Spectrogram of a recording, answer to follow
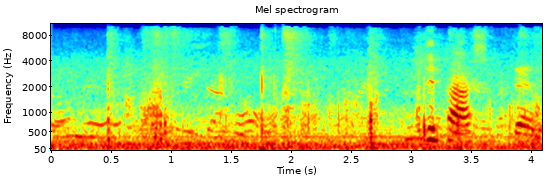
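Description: Badminton racket striking a shuttlecock in a rally: a few sharp clicks spaced about a second apart, with faint voices in the background.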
